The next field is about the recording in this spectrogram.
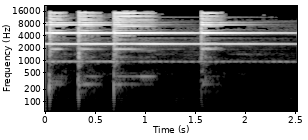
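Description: A bright, metallic bell rings four times: three quick dings, a short pause, then a final ding, each tone ringing on clearly and loudly with no voices.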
